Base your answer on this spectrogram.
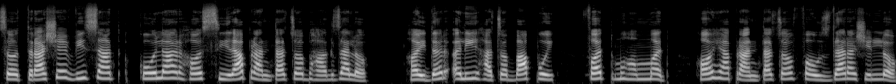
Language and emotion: Goan Konkani, neutral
